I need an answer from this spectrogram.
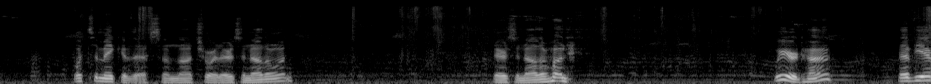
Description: Buzzing insects overlap with a man speaking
